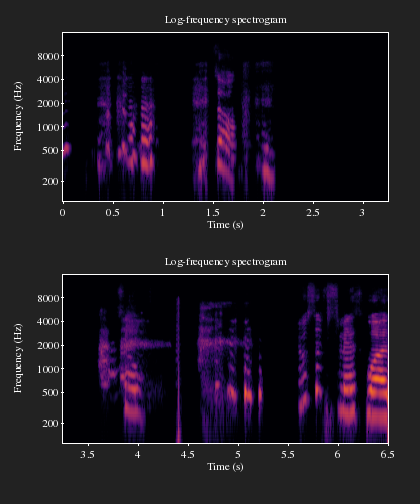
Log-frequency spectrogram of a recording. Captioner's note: giggle; more laughter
